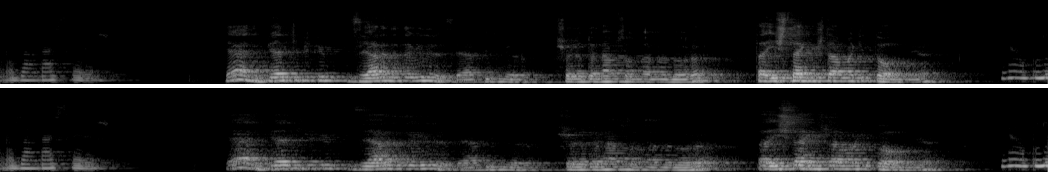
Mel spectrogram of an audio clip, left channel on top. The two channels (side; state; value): both; normal; correlation 0.59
